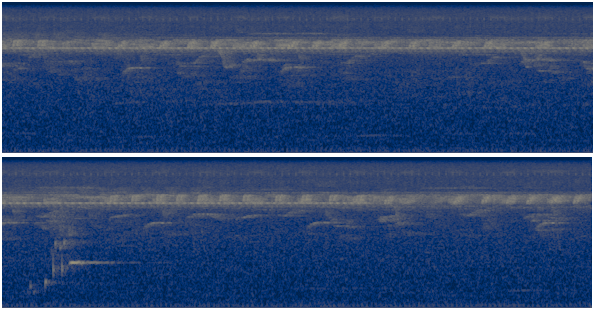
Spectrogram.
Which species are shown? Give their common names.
Bluish-fronted Jacamar, Black-billed Thrush, Piratic Flycatcher, Undulated Tinamou, unidentified bird, Russet-backed Oropendola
